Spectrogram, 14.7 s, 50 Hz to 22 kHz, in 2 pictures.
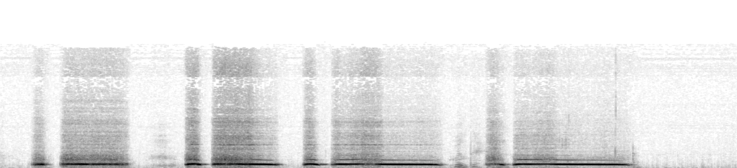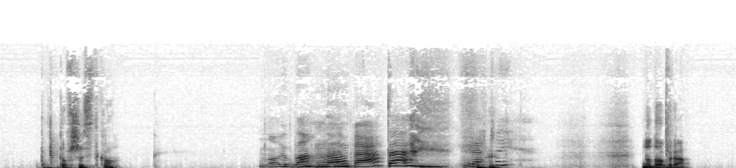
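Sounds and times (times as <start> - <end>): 
person imitating an owl hoot with the voice: 0.3 - 6.4
speech: 8.0 - 8.6, 10.2 - 12.5, 13.8 - 14.3.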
